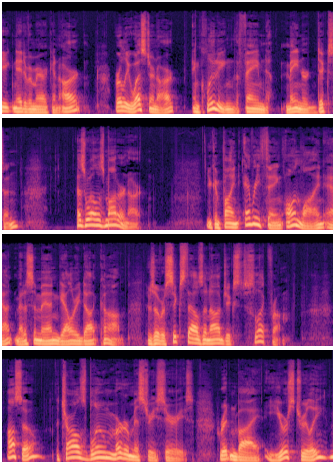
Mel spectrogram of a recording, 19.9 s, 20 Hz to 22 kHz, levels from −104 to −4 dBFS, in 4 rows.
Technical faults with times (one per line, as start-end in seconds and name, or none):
2.91-17.52 clock drift buffer slips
